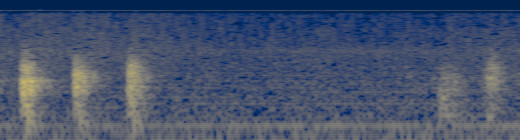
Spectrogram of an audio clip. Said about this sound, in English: In the meantime, Riggs had gone to call on Jim Flood. We hear him as he raps on the door of Jim's home.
